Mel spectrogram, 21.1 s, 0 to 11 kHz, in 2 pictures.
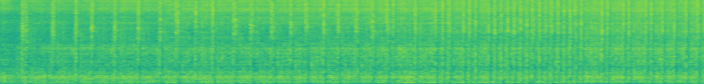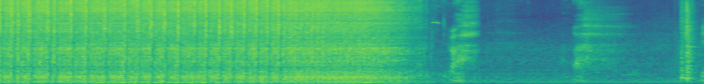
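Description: A 1966 Mustang engine cranks, catches and idles loudly and steadily for about sixteen seconds, then shuts off, leaving faint clicks and mechanical noises with a brief sharp knock at the end.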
